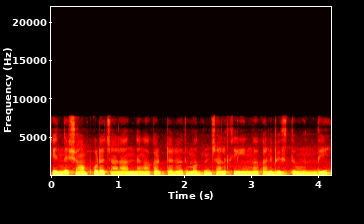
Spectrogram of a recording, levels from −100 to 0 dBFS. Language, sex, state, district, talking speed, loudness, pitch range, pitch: Telugu, female, Andhra Pradesh, Chittoor, 200 wpm, -21 LUFS, 220-250 Hz, 235 Hz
